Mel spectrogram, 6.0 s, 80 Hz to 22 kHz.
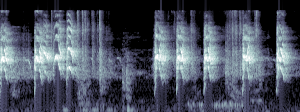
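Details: Harsh, raspy screeches from rose-ringed parakeets in a captive breeding colony in Pakistan, 2022, given in two bursts of several calls separated by a brief quiet gap.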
